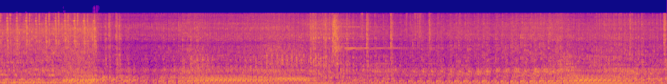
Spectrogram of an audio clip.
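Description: Cruiser motorcycle engine running on a dynamometer and being revved up and back down twice, once about three seconds in and again near the end.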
